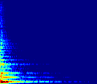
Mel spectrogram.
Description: pizz.ogg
